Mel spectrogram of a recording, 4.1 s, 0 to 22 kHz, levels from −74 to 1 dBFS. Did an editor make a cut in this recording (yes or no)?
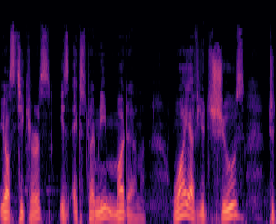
no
